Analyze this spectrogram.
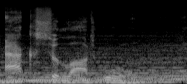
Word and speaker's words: Axolotl: Native to the lake complex of Zochilco in Mexico, the axelottle, pronounced axulat, is a type of salamander that never fully grows up.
